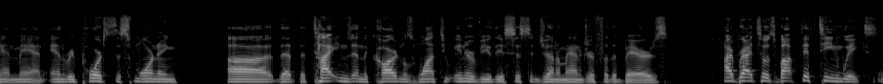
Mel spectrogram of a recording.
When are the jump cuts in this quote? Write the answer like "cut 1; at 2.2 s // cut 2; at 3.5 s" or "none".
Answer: cut 1; at 7.1 s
